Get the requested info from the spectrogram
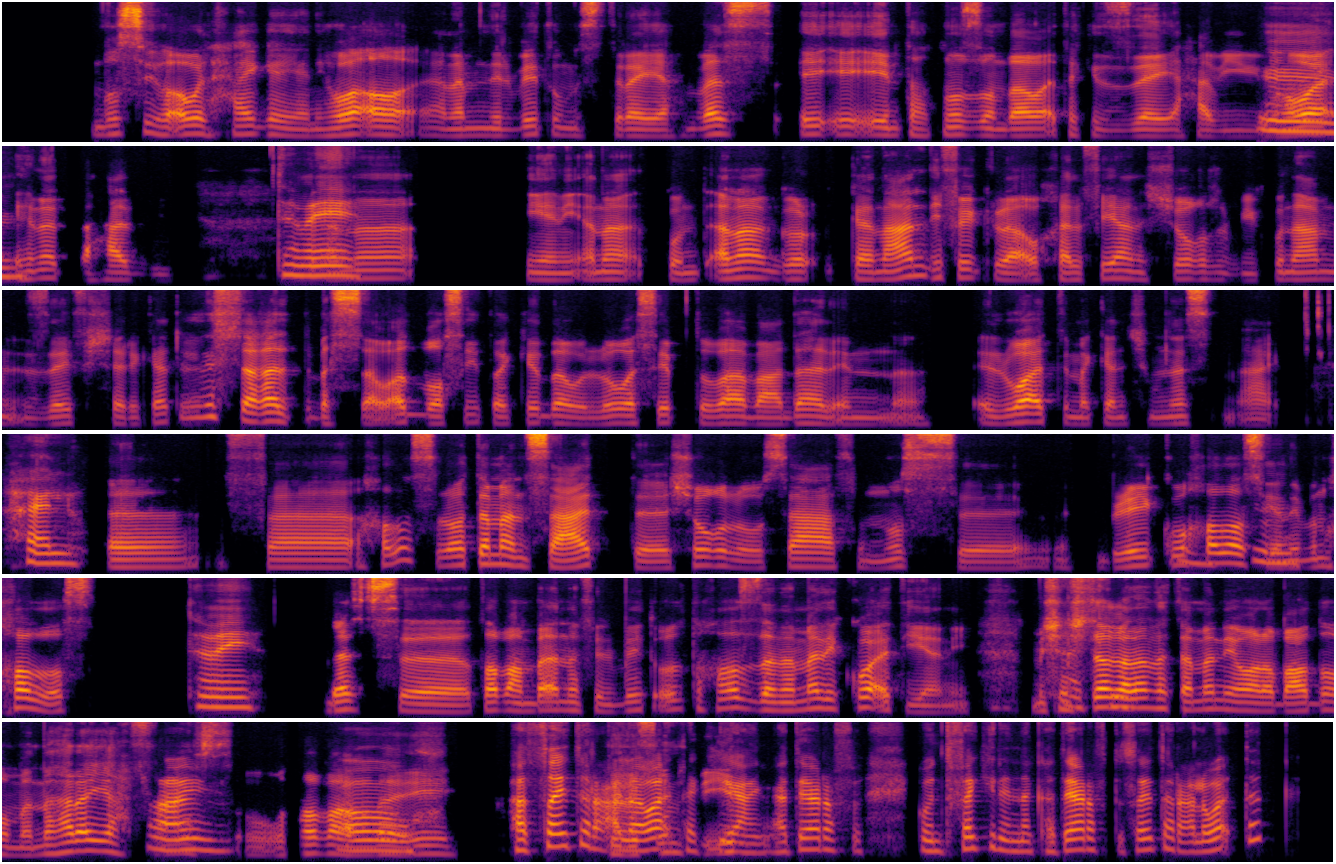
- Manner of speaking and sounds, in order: in English: "break"; chuckle
- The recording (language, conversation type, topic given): Arabic, podcast, إيه تجاربك مع الشغل من البيت؟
